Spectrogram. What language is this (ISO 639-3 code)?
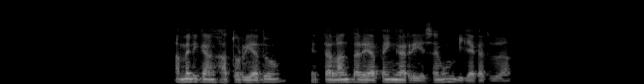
eus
